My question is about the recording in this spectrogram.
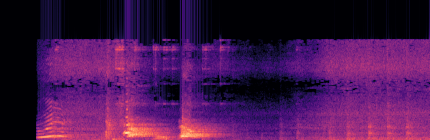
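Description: Young dog barking at shadows on the wall: a short rising yip, then two loud barks within the first two seconds, followed by faint clicks.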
